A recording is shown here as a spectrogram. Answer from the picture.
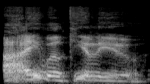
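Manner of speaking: slow, mock menacing reading; hammed-up mom, slow and mock threatening; mock mom threat. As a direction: drawl it as a fake threat. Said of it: "She said".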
